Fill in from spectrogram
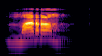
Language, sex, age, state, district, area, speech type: Tamil, male, 30-45, Tamil Nadu, Kanyakumari, urban, read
